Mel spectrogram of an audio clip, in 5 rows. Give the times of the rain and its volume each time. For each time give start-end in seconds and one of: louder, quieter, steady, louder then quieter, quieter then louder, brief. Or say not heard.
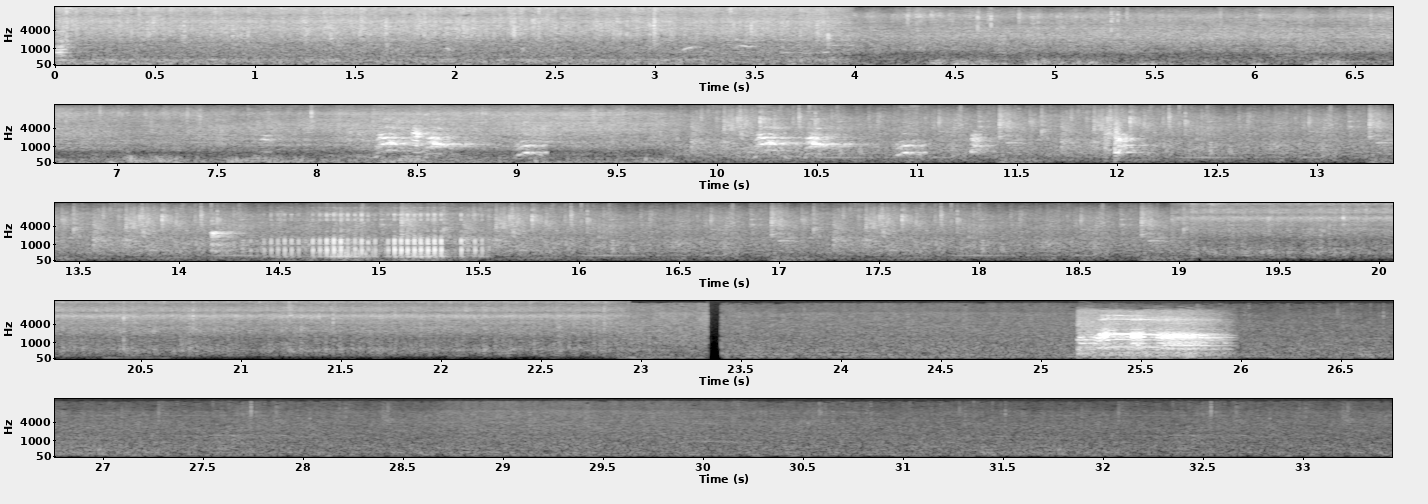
0.0-33.3 quieter.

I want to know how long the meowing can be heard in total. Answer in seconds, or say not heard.
3 s.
